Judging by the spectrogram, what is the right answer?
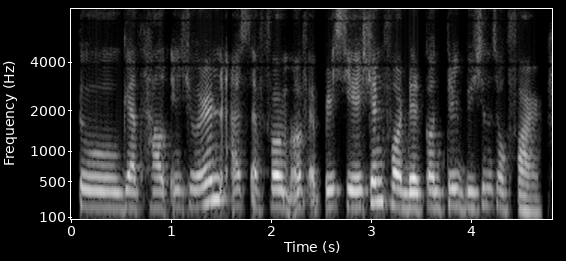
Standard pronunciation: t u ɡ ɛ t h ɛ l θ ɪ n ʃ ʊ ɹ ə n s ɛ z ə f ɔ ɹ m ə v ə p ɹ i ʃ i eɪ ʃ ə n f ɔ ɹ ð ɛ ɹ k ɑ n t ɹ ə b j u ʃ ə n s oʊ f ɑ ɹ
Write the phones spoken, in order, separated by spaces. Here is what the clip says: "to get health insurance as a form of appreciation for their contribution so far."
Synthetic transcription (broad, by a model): t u ɡ ɛ t h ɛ l t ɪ n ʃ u ɹ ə n ɛ s ə f ɔ ɹ m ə f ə p ɹ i s i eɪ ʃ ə n f ɔ ɹ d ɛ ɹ k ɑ n t ɹ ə b j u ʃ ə n s oʊ f ɑ ɹ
